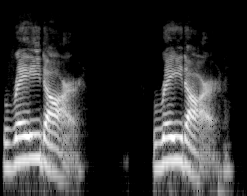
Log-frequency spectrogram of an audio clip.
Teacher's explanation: So, we have two strong vowels here. No schwas.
